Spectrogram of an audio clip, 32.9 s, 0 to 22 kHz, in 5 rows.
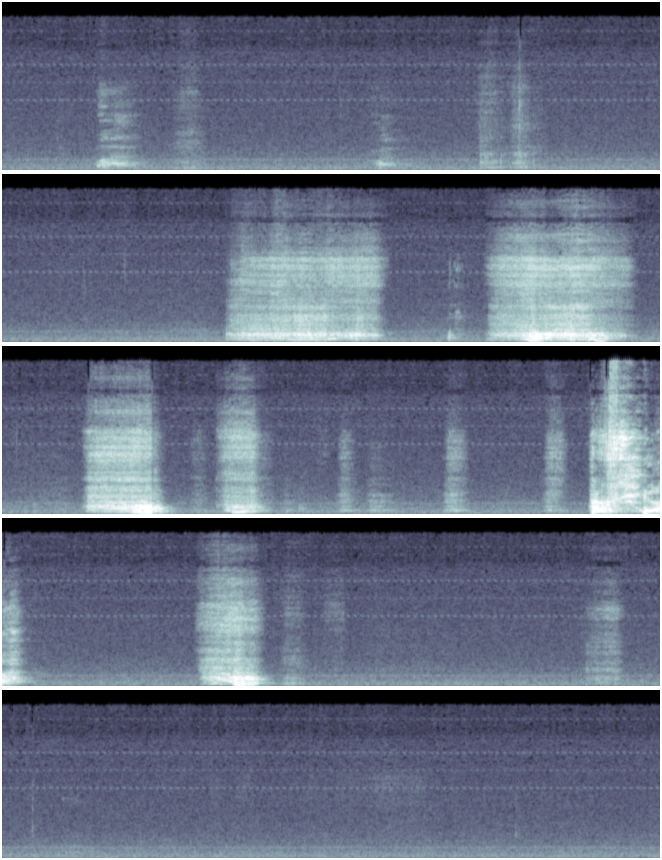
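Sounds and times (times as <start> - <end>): sniffing: 4.8 - 5.4, 8.8 - 10.5, 11.1 - 13.0, 14.0 - 17.9, 21.7 - 22.8
woman blowing her nose: 8.8 - 10.5, 11.4 - 13.0, 14.0 - 16.0, 18.6 - 20.0, 21.7 - 22.8, 25.6 - 26.0
woman sneezing: 18.6 - 20.1, 21.8 - 22.5.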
